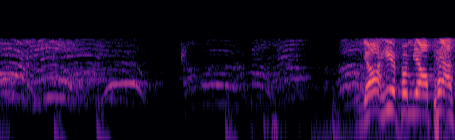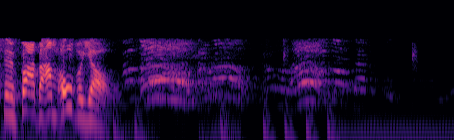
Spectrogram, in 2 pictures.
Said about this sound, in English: Do y'all hear the amens in the background?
